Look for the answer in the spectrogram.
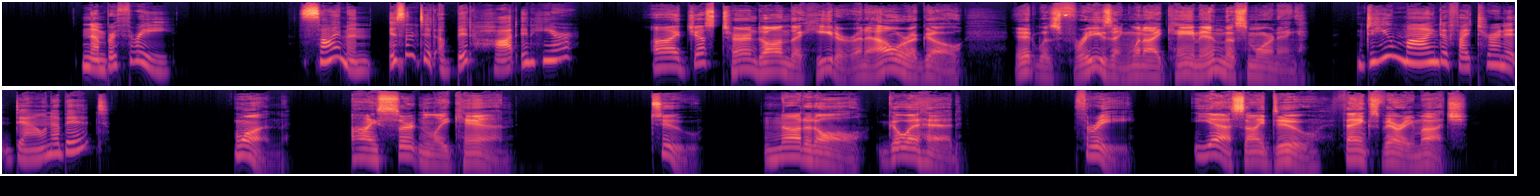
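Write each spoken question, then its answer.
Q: Do you mind if I turn it down a bit?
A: 2: Not at all. Go ahead.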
